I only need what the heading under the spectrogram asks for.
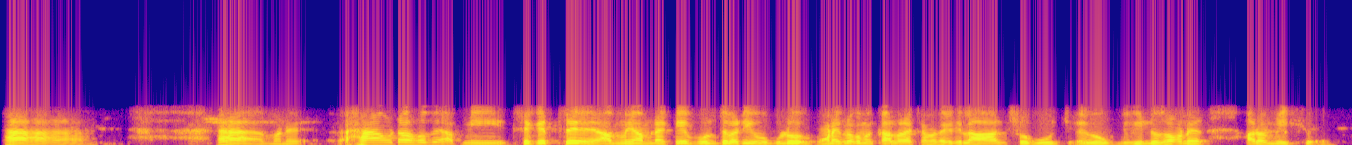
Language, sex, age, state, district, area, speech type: Bengali, male, 18-30, West Bengal, Purulia, urban, conversation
